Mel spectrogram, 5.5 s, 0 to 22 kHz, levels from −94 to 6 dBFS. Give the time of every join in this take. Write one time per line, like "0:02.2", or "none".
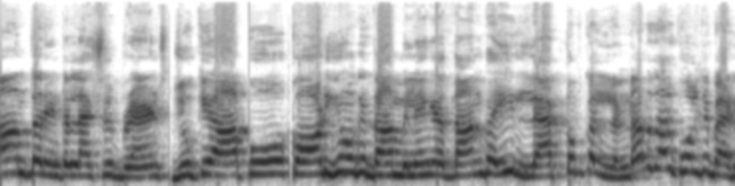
none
